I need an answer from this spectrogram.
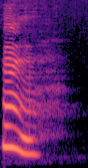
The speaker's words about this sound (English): I'm talking too much, you guys. It's making me yawn.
